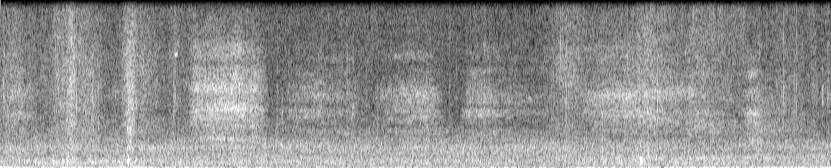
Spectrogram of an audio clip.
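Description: Wind buffeting the microphone as a steady low rumble, with a few faint clicks.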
